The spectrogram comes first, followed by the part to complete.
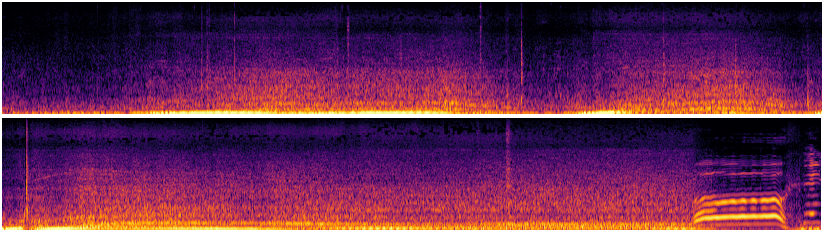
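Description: A truck's engine revving up and down several times, then holding steadier, as the truck stuck in deep snow is driven and pushed out.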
